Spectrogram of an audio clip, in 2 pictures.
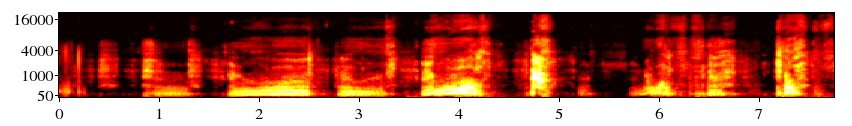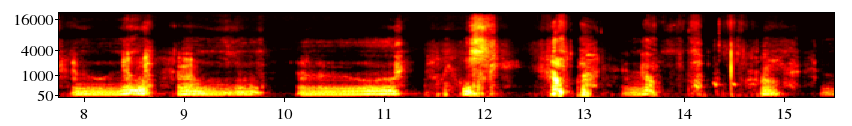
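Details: Layla, a Boxer dog, growls at bedtime in a bedroom while her owners lie in bed watching a film. Low, rumbling growls come in short bursts of a second or two, separated by pauses, with a voice and a few sharp clicks in between.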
